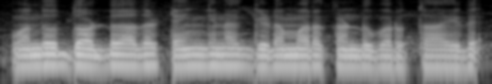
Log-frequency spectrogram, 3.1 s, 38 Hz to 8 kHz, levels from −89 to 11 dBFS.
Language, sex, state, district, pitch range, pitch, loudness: Kannada, male, Karnataka, Bidar, 115-125 Hz, 120 Hz, -16 LUFS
